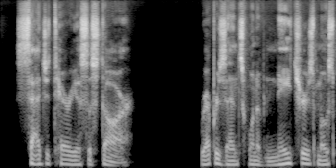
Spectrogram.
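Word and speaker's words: Sagittarius A*: This magnificent cosmic giant abbreviated as Egar A star and pronounced Sagittarius a star represents one of nature's most profound mysteries.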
